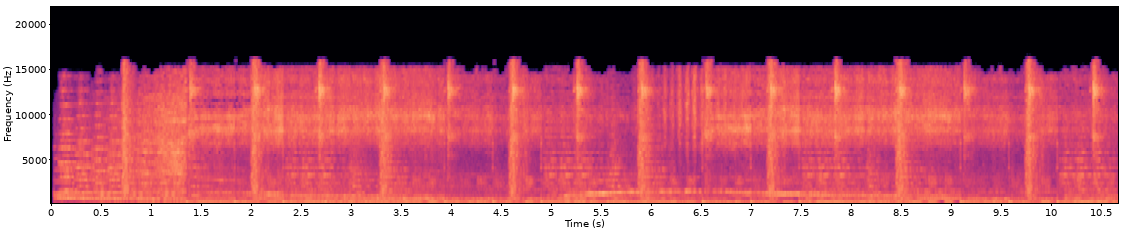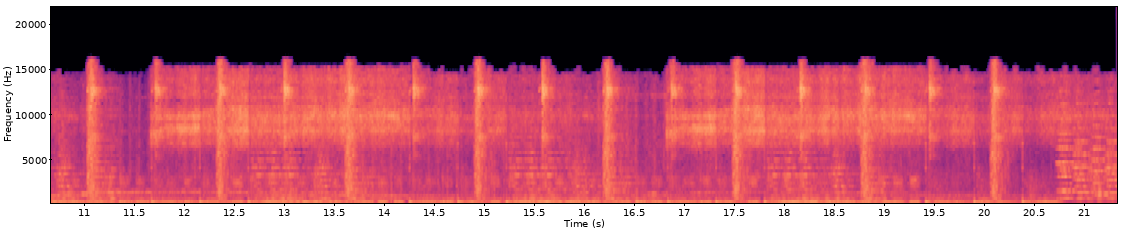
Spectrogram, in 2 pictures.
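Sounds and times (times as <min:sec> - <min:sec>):
violin hip hop ringtone music: 0:00.0 - 0:21.3.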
